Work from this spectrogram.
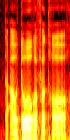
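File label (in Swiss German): "autorevertraa", Bas Rhin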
